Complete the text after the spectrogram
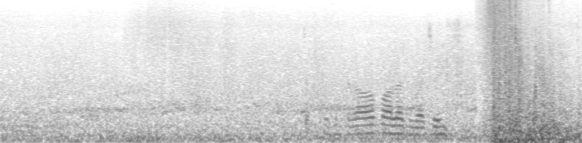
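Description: Air rushes loudly past during a freefall.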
